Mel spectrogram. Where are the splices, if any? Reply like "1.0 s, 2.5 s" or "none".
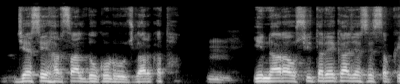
none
